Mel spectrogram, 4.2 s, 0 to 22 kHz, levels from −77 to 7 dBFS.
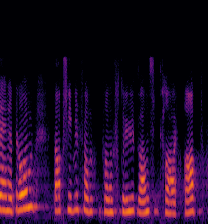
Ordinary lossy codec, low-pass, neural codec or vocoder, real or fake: none; none; codec, 16 kHz, 1 kbps, FreqCodec, smaller model; fake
